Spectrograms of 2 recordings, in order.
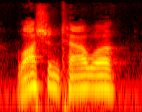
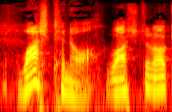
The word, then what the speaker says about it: Washtenaw: Jeffrey Phillips, age 62, of Washtenaw. I'm totally mispronouncing that. I can't speak. – Washtenaw County.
